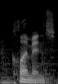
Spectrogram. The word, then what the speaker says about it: Clemens: beneath the mansion named John Clemens, two syllables, as a means to steal intelligence from him for her own mysterious company.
